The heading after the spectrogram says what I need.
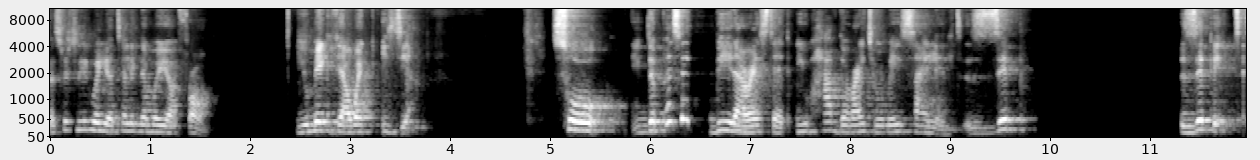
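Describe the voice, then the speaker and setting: A woman's voice: fairly low pitch, dark tone, echoey room. A woman immigration attorney giving live legal advice to viewers in an emphatic, plain-spoken way, acting out the replies of people she describes.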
